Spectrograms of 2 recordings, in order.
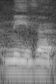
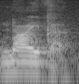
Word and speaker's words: neither: T it doesn't matter you can say it both ways the same with either either neither neither and now you know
